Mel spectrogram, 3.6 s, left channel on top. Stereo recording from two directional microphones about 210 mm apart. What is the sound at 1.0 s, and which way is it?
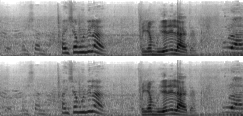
Speech, 50° left (ahead or behind).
